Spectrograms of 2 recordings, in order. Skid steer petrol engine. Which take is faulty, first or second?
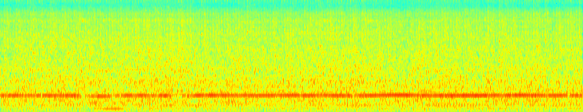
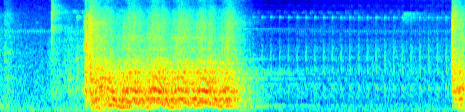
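second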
